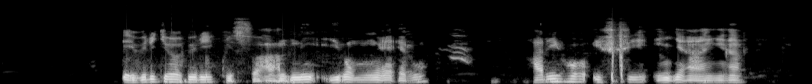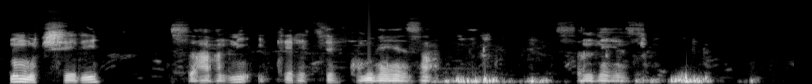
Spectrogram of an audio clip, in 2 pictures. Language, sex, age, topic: Kinyarwanda, male, 18-24, agriculture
